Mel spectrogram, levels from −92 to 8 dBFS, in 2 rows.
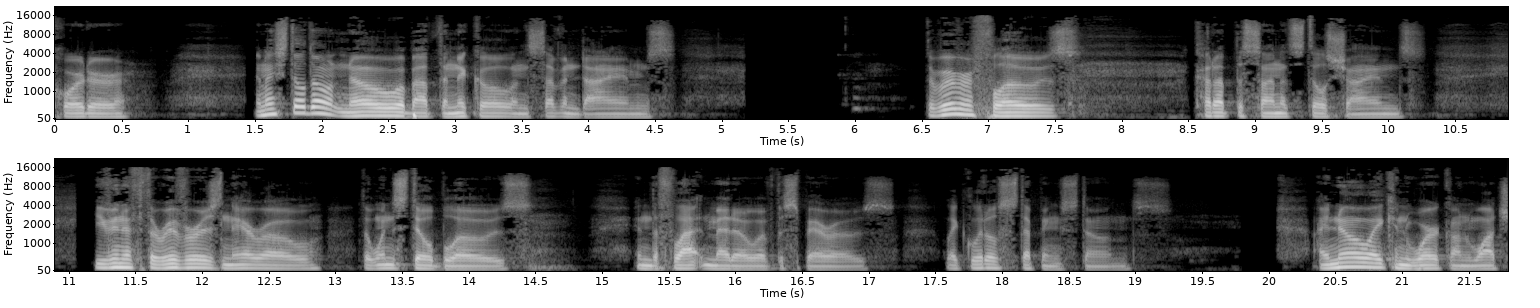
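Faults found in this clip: Watery, swirly texture throughout, plainly audible; likely MP3 compression at a rate that fits a 64 kbps encode. Encoder drops weak frequency lines frame to frame and low-passes the top end. Unlike a single corrupt frame, the damage is continuous, not a discrete event.

Brief chirp/blip at 7.61 s, around -15 dBFS; corrupt frame decoded. Flipped bits in roughly one frame misplace energy in frequency for that frame's length. Unlike the compression swirl, it is an isolated burst, unrelated to surrounding content.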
